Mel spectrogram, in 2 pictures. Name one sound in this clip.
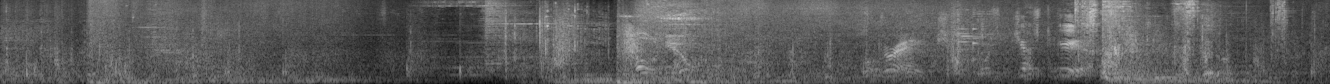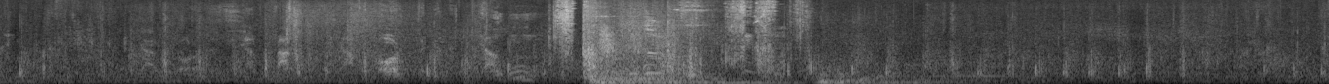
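Footsteps crunch over snowy ground.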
